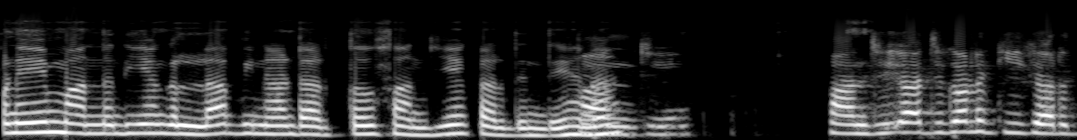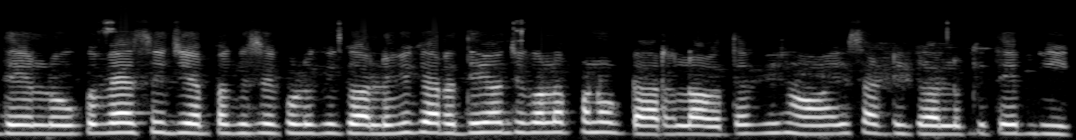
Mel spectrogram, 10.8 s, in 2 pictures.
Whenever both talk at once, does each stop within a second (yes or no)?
yes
